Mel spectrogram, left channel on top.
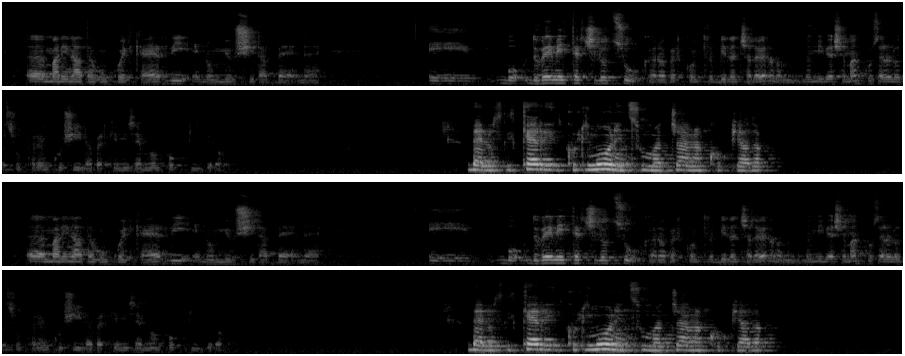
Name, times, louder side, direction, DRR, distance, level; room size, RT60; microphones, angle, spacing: voice 1, 0.0-3.6 4.3-11.2, left 1 dB, 25° left, 3 dB, 2.3 m, -45 dB
voice 2, 13.4-16.6, left 1 dB, 65° left, 5 dB, 2.4 m, -31 dB
24.0 x 15.5 x 3.3 m, 0.37 s
head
